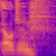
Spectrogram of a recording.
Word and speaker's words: Elgin: people elevator pitch uh my name is Elgin um I go by lgn as an artist or Elgin it's pronounced the same way um I am a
